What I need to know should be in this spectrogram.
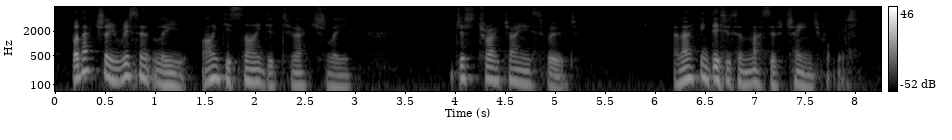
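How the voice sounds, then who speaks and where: A man with a Korean accent speaks at medium pitch in a dark, mellow, somewhat breathy tone, at a moderate pace with long, frequent pauses. The recording is very clean with a silent background. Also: lively intonation. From South Korea. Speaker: podcast host and student interviewer. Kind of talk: casual interview conversation.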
